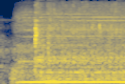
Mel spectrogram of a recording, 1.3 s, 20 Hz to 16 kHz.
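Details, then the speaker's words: 2008 Prius with a 5.3L LS swap, key-on before first start: the electric fuel pump kicks on and holds a steady, even low hum while fuel splashes audibly. Normal fuel pump operation. "go up there and tell me when you can hear fuel running is it like going to be little splashes yeah you'll hear it splashes"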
